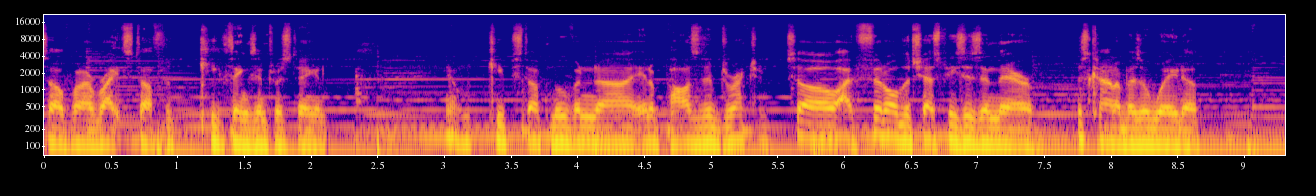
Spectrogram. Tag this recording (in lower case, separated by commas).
music, speech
